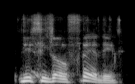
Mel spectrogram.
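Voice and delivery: put-on, fake Italian accent. Joking about a ballplayer's name: put-on italian accent. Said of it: "I just made him sound Italian".

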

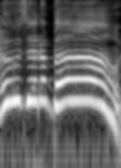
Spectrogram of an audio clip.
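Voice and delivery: put-on high, slow, drunken yelling voice.

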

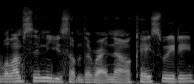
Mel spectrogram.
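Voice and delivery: normal talking voice

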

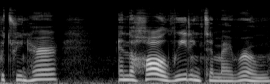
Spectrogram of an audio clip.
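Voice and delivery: plain

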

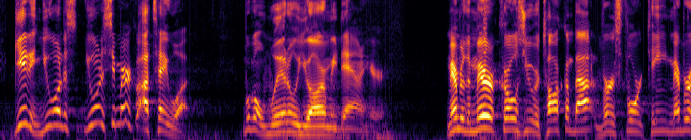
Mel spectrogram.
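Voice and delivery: mocking sarcastic tone. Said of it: "I'd be so sarcastic".

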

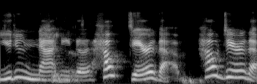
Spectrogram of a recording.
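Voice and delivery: sassy attitude. Addressing listeners about people taking advantage of them, sassy. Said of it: "I'm sassy right now".

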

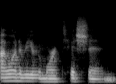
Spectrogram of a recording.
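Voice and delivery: normal talking voice

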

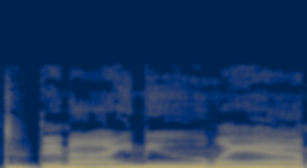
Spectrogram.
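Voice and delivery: very slow, drawn-out character voice, every word dragged. Doing a sitcom catchphrase for another speaker: Steve Urkel impression. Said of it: "That's actually a pretty good impression".

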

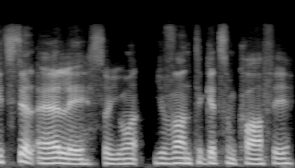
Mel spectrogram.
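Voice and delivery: bad, clumsy, horrible German accent. Greeting the others on a podcast in a horrible German accent. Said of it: "it was a horrible German accent".

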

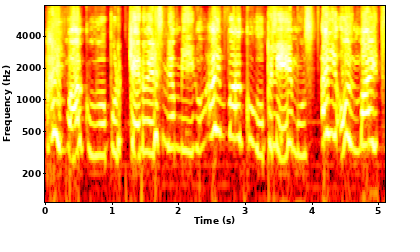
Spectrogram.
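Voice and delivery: very high, weepy, slow, drawn-out crying. Imitating how a crying anime character speaks: mock crying as Deku. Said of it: "Llora en cada episodio".

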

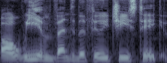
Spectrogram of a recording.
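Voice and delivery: ordinary delivery

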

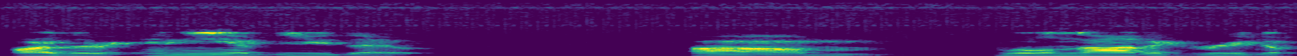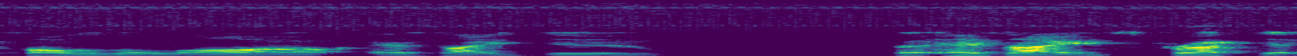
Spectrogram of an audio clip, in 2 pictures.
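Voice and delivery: plain

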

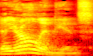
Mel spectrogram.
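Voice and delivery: sarcastic, high-pitched, insistent. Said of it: "I'm just being sarcastic about it".

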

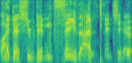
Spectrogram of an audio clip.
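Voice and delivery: put-on mocking villain voice. Retelling a film scene where Bison mocks Sagat, quoting Bison's mocking taunt. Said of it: "And Bison mocks him".

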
